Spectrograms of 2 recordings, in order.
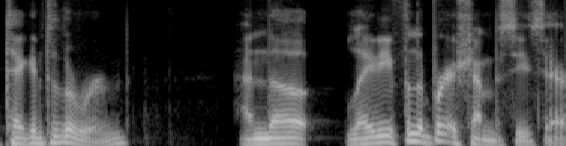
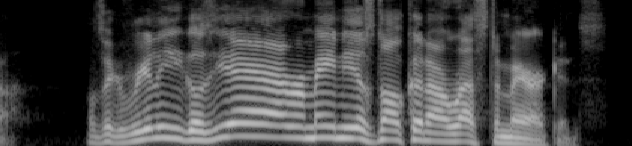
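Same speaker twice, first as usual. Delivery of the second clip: lightly voiced prison guard; 9 semitones higher than usual. Voicing guard, high pitched.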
